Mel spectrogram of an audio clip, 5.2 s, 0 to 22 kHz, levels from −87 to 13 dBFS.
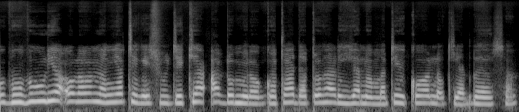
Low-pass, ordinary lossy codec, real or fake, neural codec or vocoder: none; none; fake; codec, 44.1 kHz, 2.6 kbps, DAC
